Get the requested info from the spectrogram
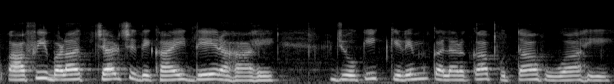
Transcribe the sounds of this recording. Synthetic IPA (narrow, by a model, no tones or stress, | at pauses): kaːfibɐɽat͡ʃɐɾt͡ʃd̪ɪkʰaːid̪eːɾɐɦaɦɛː | d͡ʒoːkikɪɾɪmkɐləɾkapʊt̪aɦuaɦɛː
